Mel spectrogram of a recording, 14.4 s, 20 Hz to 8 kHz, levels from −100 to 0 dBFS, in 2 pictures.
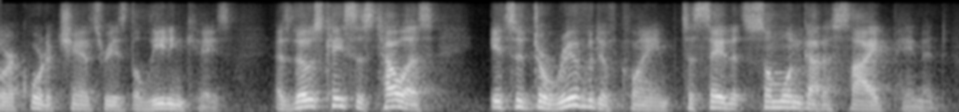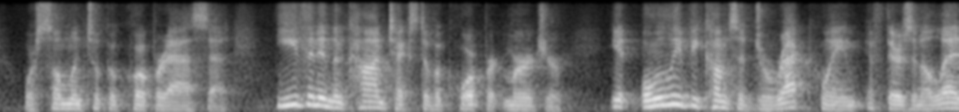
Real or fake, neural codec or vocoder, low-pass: fake; codec, 16 kHz, 0.3 kbps, FocalCodec; 7.2 kHz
